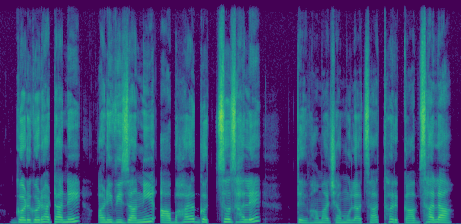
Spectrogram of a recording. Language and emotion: Marathi, fearful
